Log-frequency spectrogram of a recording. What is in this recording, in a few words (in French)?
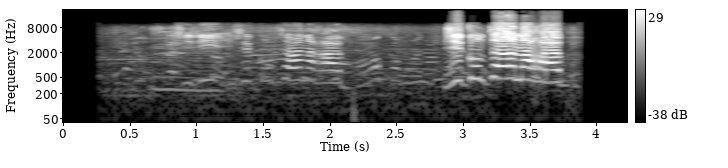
compter arabe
